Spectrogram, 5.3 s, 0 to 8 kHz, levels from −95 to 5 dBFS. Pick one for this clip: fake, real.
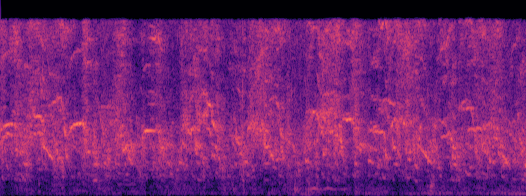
real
